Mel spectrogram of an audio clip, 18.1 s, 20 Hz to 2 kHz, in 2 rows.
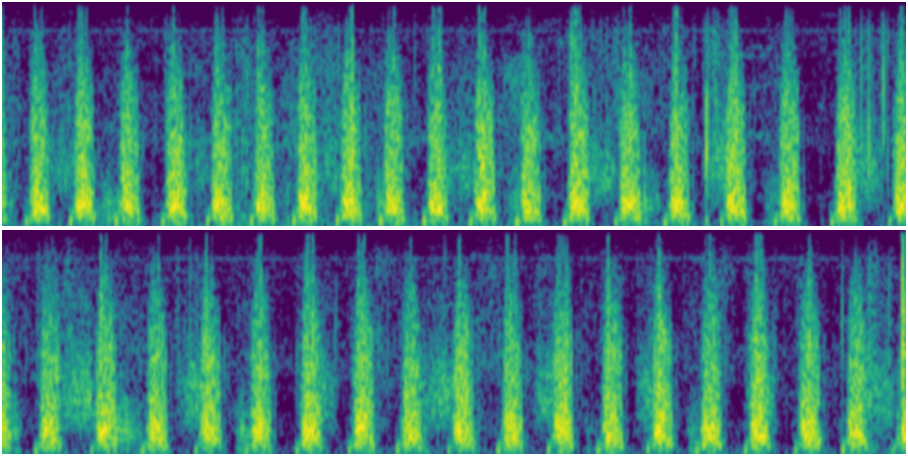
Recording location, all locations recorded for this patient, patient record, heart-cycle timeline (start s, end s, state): aortic valve (AV)
aortic valve (AV)+mitral valve (MV)
#Age: Infant
#Sex: Female
#Height: 61.0 cm
#Weight: 2.3 kg
#Pregnancy status: False
#Murmur: Present
#Murmur locations: aortic valve (AV)+mitral valve (MV)
#Most audible location: aortic valve (AV)
#Systolic murmur timing: Holosystolic
#Systolic murmur shape: Diamond
#Systolic murmur grading: I/VI
#Systolic murmur pitch: High
#Systolic murmur quality: Harsh
#Diastolic murmur timing: nan
#Diastolic murmur shape: nan
#Diastolic murmur grading: nan
#Diastolic murmur pitch: nan
#Diastolic murmur quality: nan
#Outcome: Abnormal
#Campaign: 2015 screening campaign
0.00	0.20	unannotated
0.20	0.32	S1
0.32	0.40	systole
0.40	0.52	S2
0.52	0.64	diastole
0.64	0.75	S1
0.75	0.87	systole
0.87	0.97	S2
0.97	1.09	diastole
1.09	1.19	S1
1.19	1.33	systole
1.33	1.40	S2
1.40	1.56	diastole
1.56	1.68	S1
1.68	1.80	systole
1.80	1.87	S2
1.87	2.02	diastole
2.02	2.10	S1
2.10	2.25	systole
2.25	2.34	S2
2.34	2.46	diastole
2.46	2.54	S1
2.54	2.67	systole
2.67	2.74	S2
2.74	2.88	diastole
2.88	2.98	S1
2.98	3.09	systole
3.09	3.18	S2
3.18	3.32	diastole
3.32	3.41	S1
3.41	3.55	systole
3.55	3.62	S2
3.62	3.74	diastole
3.74	3.82	S1
3.82	3.96	systole
3.96	4.05	S2
4.05	4.19	diastole
4.19	4.28	S1
4.28	4.41	systole
4.41	4.49	S2
4.49	4.65	diastole
4.65	4.73	S1
4.73	4.87	systole
4.87	4.96	S2
4.96	5.10	diastole
5.10	5.21	S1
5.21	5.33	systole
5.33	5.44	S2
5.44	5.59	diastole
5.59	5.67	S1
5.67	18.08	unannotated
